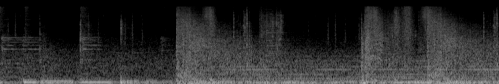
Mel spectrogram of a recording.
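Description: Gunfire in the video game CS:GO, with bursts of rapid shots and sharp reports coming in clusters over a few seconds, fairly loud and close, with no talking over them.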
